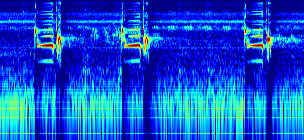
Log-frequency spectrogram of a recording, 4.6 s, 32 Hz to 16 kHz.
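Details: Bar-winged prinia singing vigorously, a recording meant to attract and tutor prinias: three sharp metallic chirp bursts, each with a rasping tail, roughly every 1.6 seconds, with a faint high insect drone throughout.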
